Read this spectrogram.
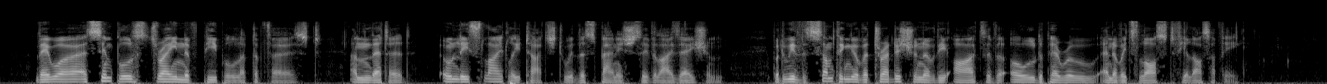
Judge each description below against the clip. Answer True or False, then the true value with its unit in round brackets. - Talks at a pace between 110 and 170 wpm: True (160 wpm)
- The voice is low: True (105 Hz)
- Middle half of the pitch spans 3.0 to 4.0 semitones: False (4.8 semitones)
